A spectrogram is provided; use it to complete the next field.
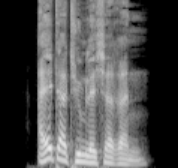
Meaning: inflection of altertümlich: 1. strong genitive masculine/neuter singular comparative degree 2. weak/mixed genitive/dative all-gender singular comparative degree
- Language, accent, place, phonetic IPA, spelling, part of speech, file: German, Germany, Berlin, [ˈaltɐˌtyːmlɪçəʁən], altertümlicheren, adjective, De-altertümlicheren.ogg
